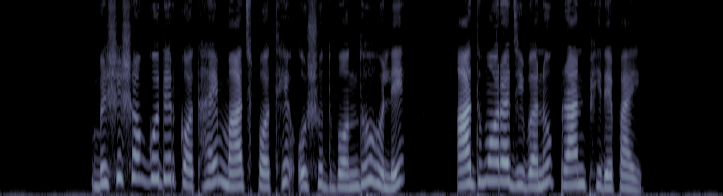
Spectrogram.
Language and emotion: Bengali, neutral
